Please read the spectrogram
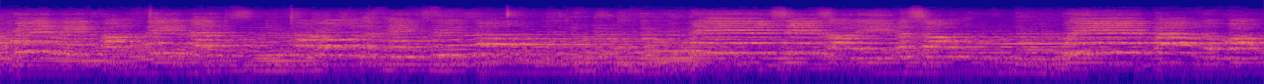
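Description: A choir of children singing a song together over musical accompaniment.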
